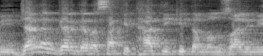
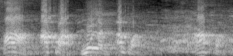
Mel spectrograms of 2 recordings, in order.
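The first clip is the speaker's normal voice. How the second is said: angry retort; 5 semitones higher than usual. Acted. A woman in the market snaps back at an insult. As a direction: snap back, picking a fight.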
